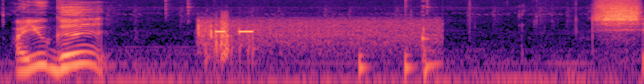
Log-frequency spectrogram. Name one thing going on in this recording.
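Radio static hisses briefly.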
